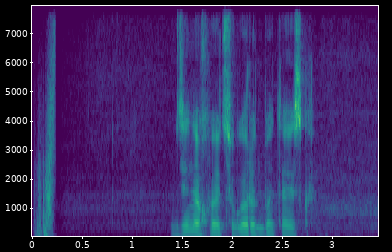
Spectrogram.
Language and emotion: Russian, neutral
